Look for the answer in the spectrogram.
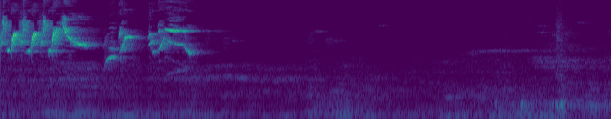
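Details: Goldfinch tutor recording, royal style, for training goldfinches and canaries: two seconds of loud, fast, bright twittering in short bursts, then near silence with faint background sounds.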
